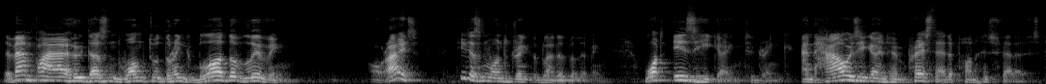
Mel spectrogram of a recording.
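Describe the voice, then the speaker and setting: A man with a very animated, swooping delivery and a medium-pitched voice. He talks like a host teaching a hobby, laying out examples with deliberate emphasis and a theatrical turn of phrase. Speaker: host of a role-playing advice show. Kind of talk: instructional talk with examples.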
